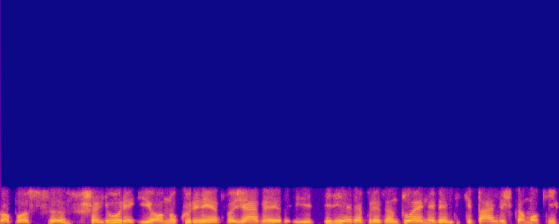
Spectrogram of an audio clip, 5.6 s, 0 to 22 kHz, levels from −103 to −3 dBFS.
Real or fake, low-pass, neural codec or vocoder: real; 3.6 kHz; none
